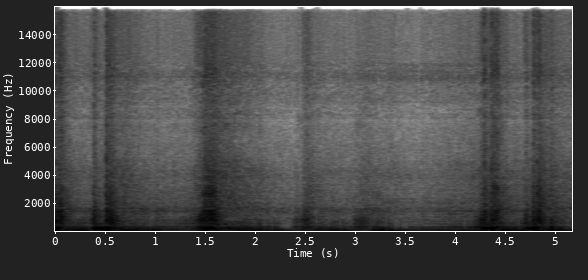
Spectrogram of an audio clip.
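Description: A dirt bike engine idles with a rough, throbbing rumble.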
